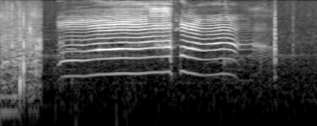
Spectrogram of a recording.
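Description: A high, cry-like wailing voice: one long held wail, then a shorter one that drops in pitch at its end.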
